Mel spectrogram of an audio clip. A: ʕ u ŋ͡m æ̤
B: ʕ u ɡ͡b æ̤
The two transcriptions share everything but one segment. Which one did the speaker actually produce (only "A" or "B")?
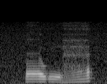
A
